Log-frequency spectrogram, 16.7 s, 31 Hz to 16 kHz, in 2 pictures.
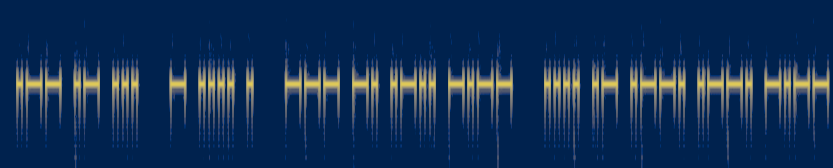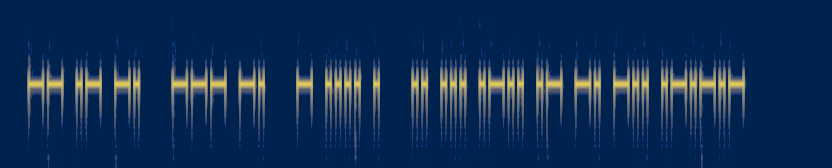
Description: Morse code, heard as a keyed tone, about 25 wpm, 700 Hz. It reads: WAS THE ONLY HAPPY MAN ON THE ISLAND.
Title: Sentences from Top 1000 Words - Review Part 3 - 25wpm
